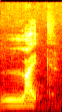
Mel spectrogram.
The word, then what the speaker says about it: like: But I'm going to add that silent E at the end and change this from a I to. Now, what word is it? It's the word like.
